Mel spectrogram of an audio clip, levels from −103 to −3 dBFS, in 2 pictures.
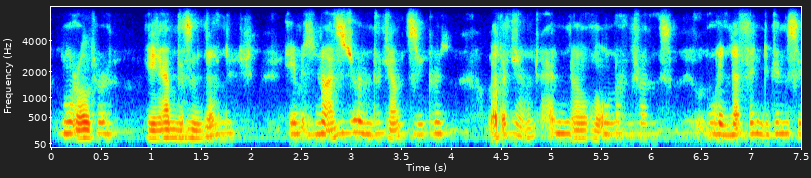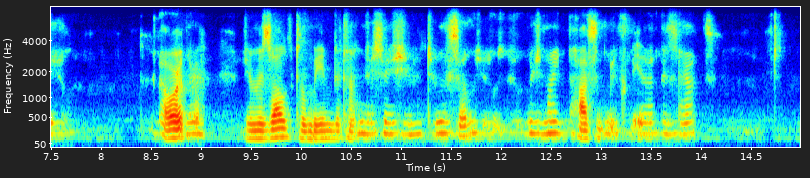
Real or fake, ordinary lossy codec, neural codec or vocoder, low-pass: fake; Opus, 32 kbps; autoencoder, 22.05 kHz, a latent of 192 numbers a frame, VITS, trained on one speaker; 7.2 kHz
